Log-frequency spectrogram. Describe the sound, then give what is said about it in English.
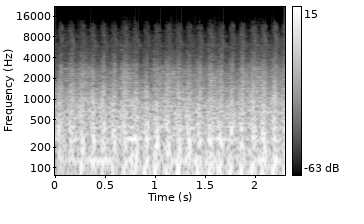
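Rotor chop of an MD-500, a small single-turbine helicopter with five blades: a rapid, even thumping over a continuous engine whine, loud and steady throughout with no voices. “So the helicopters we used, they're called MD-500s, small helicopter. They're for four passengers and one pilot, single turbine, five blades.”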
